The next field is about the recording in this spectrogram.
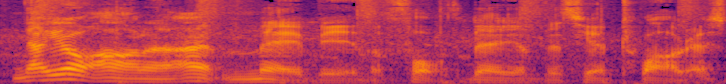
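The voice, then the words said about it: Country lawyer character voice. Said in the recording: “I may be a country vampire lawyer”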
